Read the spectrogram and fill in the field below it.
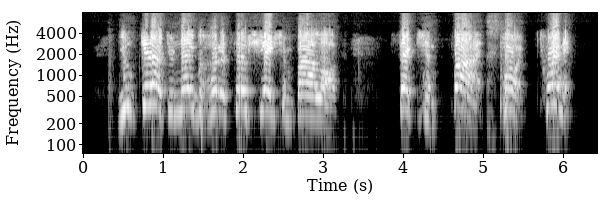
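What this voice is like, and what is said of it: Angry Southern-style accent, dropped r's. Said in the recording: “That Elba, that little accent right there. Bylaws, pot. Well, yeah, instead of part, pot, 20. That's angry Steel Magnolias.”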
